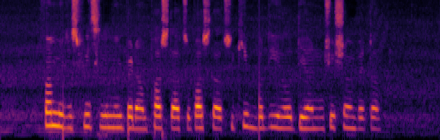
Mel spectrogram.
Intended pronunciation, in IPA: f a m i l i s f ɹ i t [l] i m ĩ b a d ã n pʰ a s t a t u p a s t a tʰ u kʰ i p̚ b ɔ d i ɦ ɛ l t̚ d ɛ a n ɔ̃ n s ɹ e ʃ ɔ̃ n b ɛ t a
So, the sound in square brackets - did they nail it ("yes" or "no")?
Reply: yes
